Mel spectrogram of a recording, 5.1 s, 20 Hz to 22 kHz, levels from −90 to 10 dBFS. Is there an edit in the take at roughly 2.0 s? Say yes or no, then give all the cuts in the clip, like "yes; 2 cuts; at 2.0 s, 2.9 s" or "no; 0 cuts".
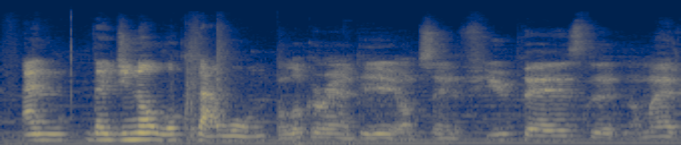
yes; 1 cut; at 2.0 s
